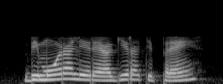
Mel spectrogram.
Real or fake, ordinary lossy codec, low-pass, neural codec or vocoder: real; none; 3.6 kHz; none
